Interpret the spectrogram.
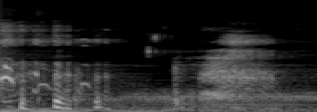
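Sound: dog snoring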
